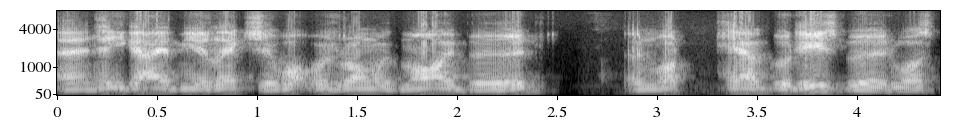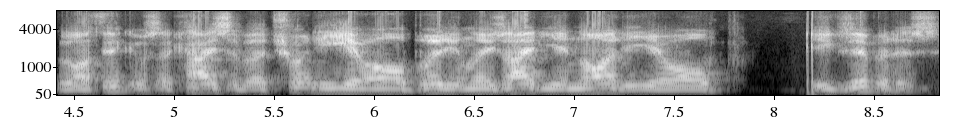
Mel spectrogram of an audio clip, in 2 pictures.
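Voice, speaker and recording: Very fast speech from a man with an Australian accent and ordinary pitch variation. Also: medium pitch for a man. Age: 80s+. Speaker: poultry exhibitor. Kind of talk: interview answer.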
